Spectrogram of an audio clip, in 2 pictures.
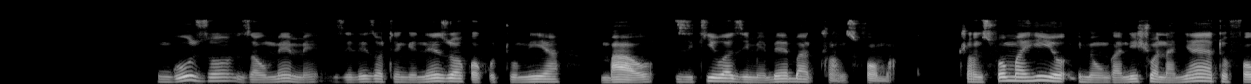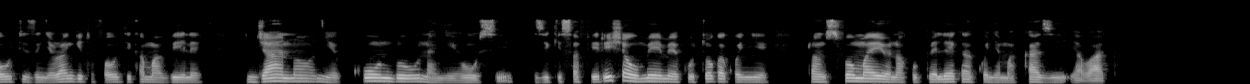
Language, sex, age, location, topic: Swahili, male, 25-35, Dar es Salaam, government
